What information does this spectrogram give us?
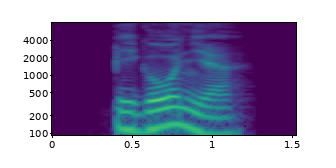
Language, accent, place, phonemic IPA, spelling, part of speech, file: German, Germany, Berlin, /beˈɡoːni̯ə/, Begonie, noun, De-Begonie.ogg
- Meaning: begonia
